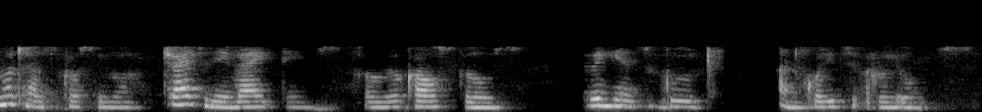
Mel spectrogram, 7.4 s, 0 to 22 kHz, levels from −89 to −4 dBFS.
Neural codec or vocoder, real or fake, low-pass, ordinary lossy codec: codec, 24 kHz, 0.9 kbps, WavTokenizer, medium speech release version 2; fake; 7.2 kHz; AAC, 16 kbps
